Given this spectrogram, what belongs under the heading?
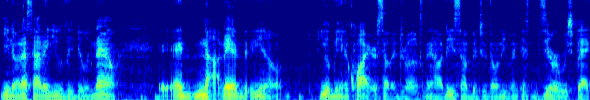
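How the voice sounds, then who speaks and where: In an American accent, a man with a very deep, low pitch and vocal fry uses lively intonation, with audible room echo around him. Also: moderate pace. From Detroit, east side. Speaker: podcaster. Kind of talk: storytelling monologue. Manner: animated.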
